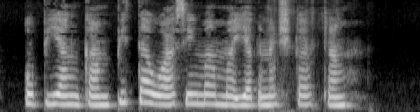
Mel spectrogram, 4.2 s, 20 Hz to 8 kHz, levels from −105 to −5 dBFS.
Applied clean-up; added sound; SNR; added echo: neural separator model SepFormer DNS4.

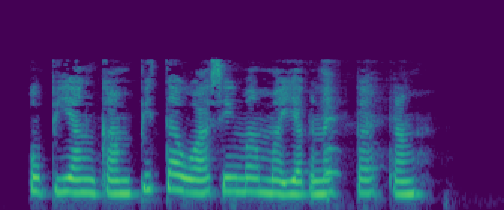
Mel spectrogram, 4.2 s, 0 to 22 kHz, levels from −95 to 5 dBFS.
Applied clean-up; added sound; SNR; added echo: neural mask model RNNoise.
